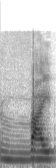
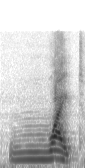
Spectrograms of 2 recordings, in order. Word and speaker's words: white: It's not vite with a V, it's white with a W.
